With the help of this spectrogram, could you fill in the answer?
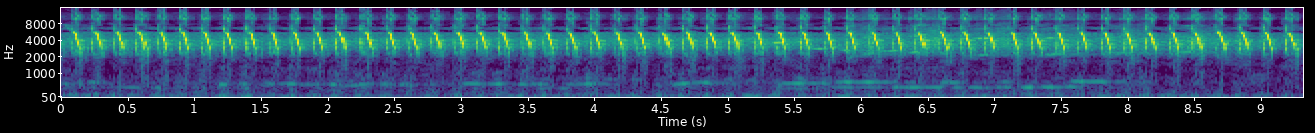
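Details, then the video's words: A canary singing gacor keeps up a long, very even trill of high, ringing notes, rapid and unbroken for the whole stretch, over a quiet background. "burung kenari cantik gacor"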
